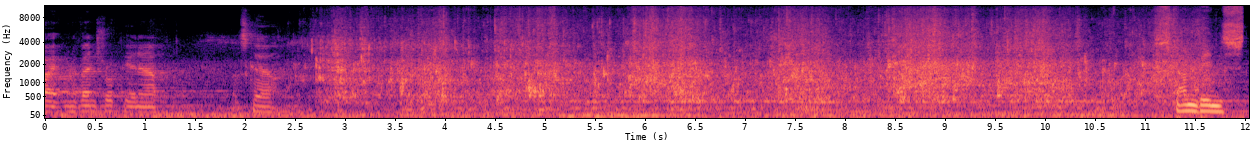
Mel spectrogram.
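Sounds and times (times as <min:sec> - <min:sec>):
boots sloshing through water and mud: 0:02.6 - 0:11.6.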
